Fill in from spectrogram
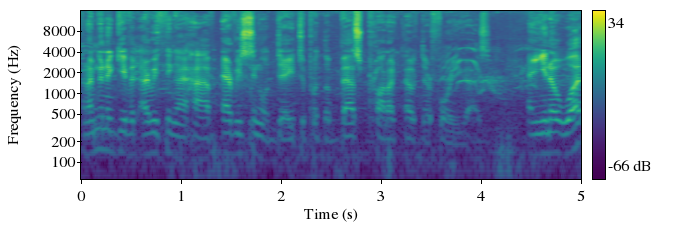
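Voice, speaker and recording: A man at a very fast pace, loudness swinging widely, with noticeable background noise. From Canada. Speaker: sportscaster hopeful. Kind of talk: sportscaster audition to camera. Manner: upbeat, entertaining. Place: open country. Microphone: camera far.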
